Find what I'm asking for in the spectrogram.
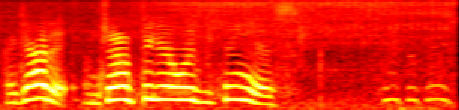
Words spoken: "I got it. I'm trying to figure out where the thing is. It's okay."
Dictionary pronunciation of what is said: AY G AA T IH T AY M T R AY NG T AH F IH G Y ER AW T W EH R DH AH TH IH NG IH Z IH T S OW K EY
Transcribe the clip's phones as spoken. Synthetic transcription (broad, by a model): AY G AA T IH T AY M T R AY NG T AH F IH G Y ER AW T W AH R DH AH TH IH NG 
